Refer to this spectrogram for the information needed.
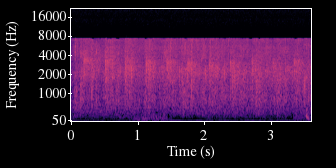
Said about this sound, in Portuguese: Aplaude a Deus por isso.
